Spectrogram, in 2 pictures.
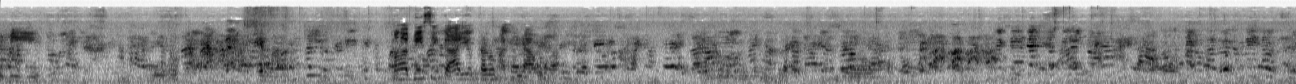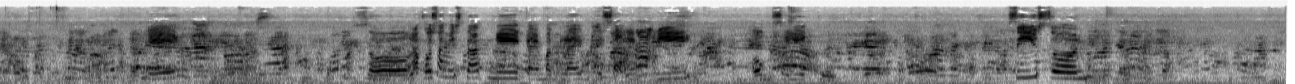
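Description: A group of women chatter and laugh in the background.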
